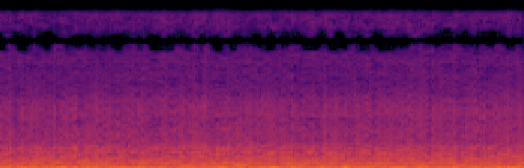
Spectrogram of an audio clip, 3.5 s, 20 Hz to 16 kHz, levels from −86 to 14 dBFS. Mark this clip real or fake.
fake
